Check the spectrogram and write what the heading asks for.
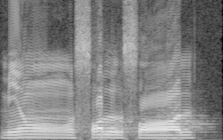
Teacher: Diikhfakan itu disembunyikan dan di sana pun ada gunahnya.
